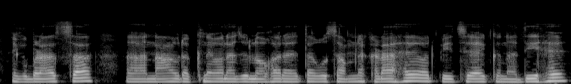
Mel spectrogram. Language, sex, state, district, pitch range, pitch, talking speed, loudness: Hindi, male, Chhattisgarh, Bastar, 130-140 Hz, 135 Hz, 210 wpm, -25 LUFS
